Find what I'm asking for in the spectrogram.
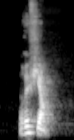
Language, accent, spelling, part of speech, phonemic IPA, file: French, France, ruffian, noun, /ʁy.fjɑ̃/, LL-Q150 (fra)-ruffian.wav
- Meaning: alternative spelling of rufian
